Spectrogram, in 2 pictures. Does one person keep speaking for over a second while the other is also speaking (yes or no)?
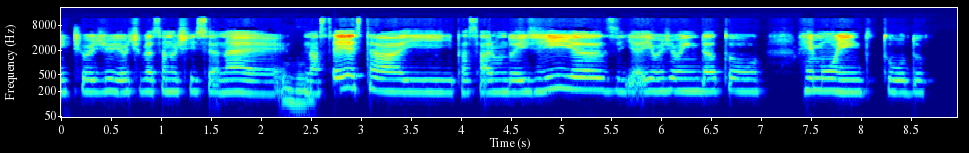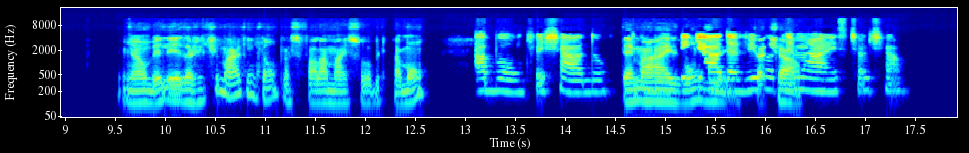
yes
